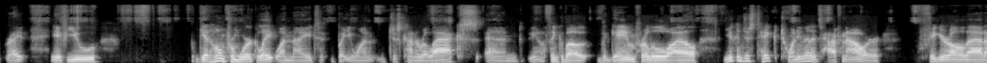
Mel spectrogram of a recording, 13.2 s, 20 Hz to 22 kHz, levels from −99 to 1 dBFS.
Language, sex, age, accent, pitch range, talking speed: English, male, 30-49, American, 105-130 Hz, 185 wpm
